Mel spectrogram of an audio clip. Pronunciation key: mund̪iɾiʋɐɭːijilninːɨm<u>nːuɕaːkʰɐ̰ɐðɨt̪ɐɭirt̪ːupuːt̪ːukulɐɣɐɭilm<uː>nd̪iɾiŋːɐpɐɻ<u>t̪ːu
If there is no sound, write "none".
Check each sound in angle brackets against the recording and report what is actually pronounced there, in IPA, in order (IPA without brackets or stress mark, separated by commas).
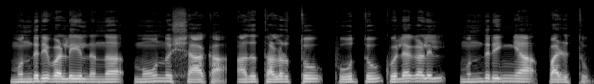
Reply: uː, u, u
